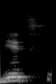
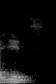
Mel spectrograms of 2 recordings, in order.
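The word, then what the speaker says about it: Yeats: Así que sí, en realidad hay y Jits, habría que animarnos a a conocerlo a Yits, que es eh es como ese poeta fin de siglo XIX, principio del X.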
